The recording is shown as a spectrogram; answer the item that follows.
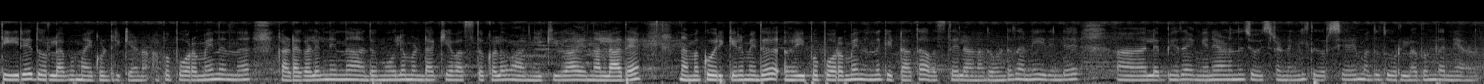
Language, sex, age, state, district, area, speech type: Malayalam, female, 18-30, Kerala, Kozhikode, rural, spontaneous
